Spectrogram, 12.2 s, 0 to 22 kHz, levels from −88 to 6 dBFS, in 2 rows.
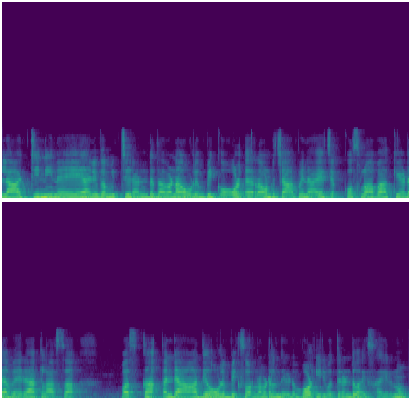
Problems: none marked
